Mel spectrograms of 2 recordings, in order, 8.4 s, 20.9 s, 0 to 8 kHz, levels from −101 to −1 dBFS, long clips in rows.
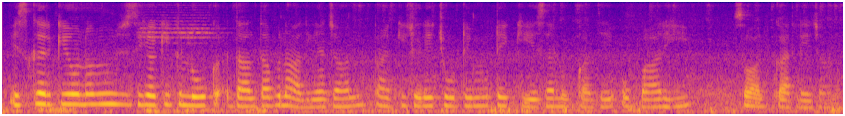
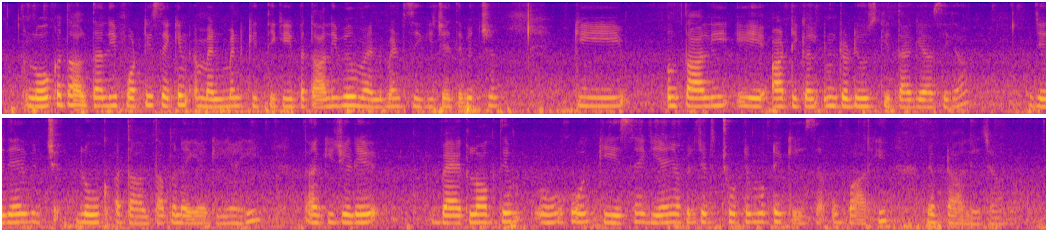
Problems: background sounds at intervals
